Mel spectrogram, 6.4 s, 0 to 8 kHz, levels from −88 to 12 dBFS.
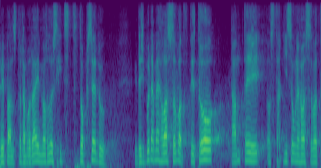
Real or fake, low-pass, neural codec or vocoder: fake; 7.2 kHz; codec, 16 kHz in and 24 kHz out, 0.6 kbps, FocalCodec, streaming, 4096 codes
